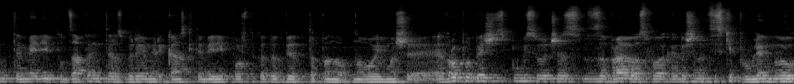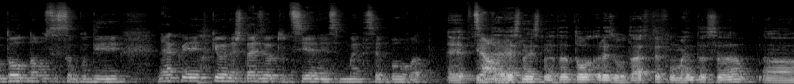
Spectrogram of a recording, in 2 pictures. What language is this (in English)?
Bulgarian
